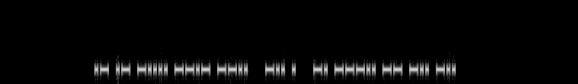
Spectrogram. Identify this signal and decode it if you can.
Morse code, heard as a keyed tone, about 41 wpm, 700 Hz. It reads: AA6QZ DE N8MDD
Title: USA Callsign DE Callsign - 5 Characters - 45wpm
